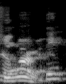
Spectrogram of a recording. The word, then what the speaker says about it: Chiara: I am from an Italian background, so it's a K sound. It's Chiara. Chiara. Think of like tiara, like a tiara on your head.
